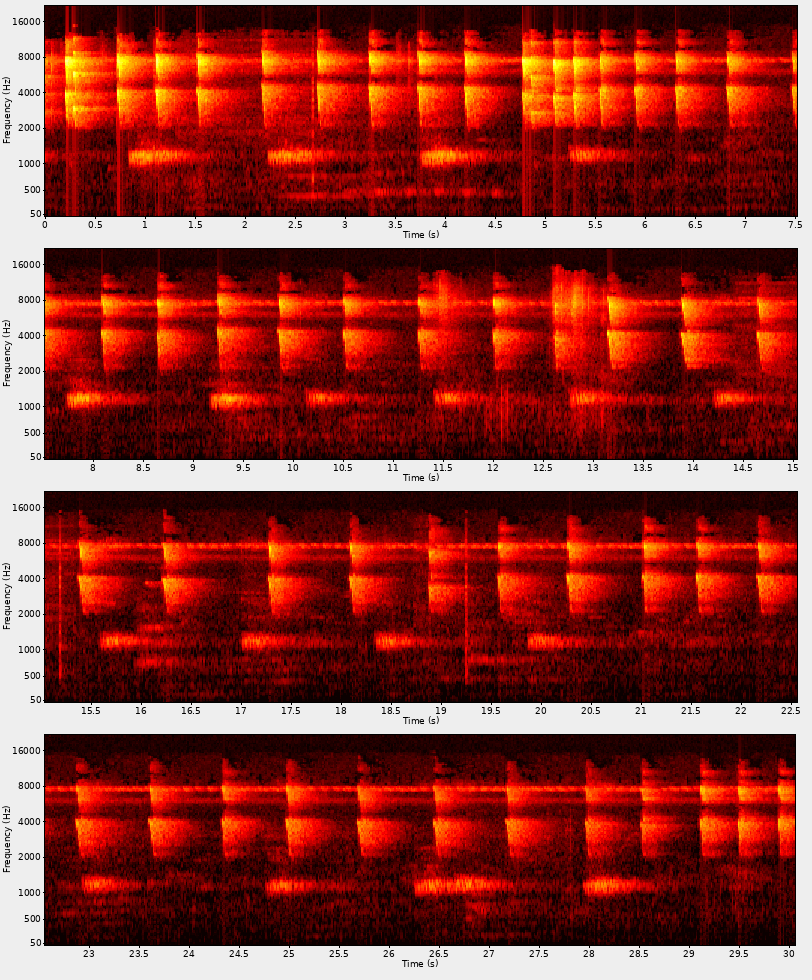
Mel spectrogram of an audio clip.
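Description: Rhythmic bird chirping: high chirps repeat about twice a second, with a lower note about once a second, a little louder in the first few seconds.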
